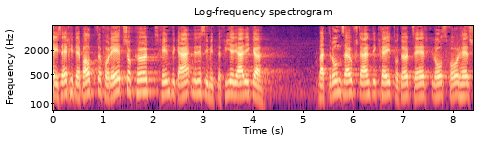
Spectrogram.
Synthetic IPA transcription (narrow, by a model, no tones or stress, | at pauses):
ɛɪsɛχid̪ɛbɑt̪ːəfɔɾɛt͡sʃokʰhøːɾtχɪnd̪əɾɡ̥æːknəɾəsimɪt̚dəfiəɾjæːɾiɡə | ʋæt̪əɾʊnsɛlfʃtændɪkχɛɪt̪ʋod̪œːtseːɾɡ̥ɾoːsfɔːɾɦɛɾʃ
